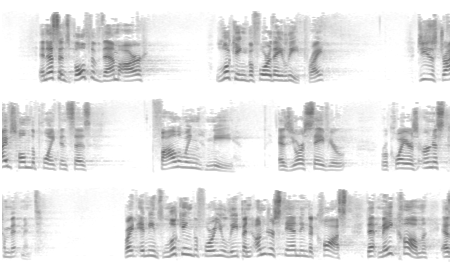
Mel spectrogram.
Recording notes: Sermon preached at Our Savior Lutheran Church. In Birmingham, AL.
